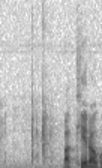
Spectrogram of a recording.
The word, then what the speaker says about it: marquee: 자, 마퀴라고 하는 아이, 자, 영역 툴입니다. 자, 제대로 발음했나 볼까요? MARQUEE 맞네요.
